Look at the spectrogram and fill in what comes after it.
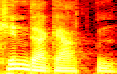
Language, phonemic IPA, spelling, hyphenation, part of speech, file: German, /ˈkɪndɐˌɡɛʁtn̩/, Kindergärten, Kin‧der‧gär‧ten, noun, De-Kindergärten.ogg
- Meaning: plural of Kindergarten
